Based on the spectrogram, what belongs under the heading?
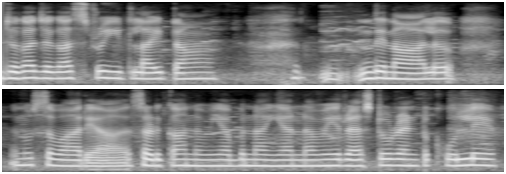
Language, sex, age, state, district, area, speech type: Punjabi, female, 18-30, Punjab, Pathankot, rural, spontaneous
